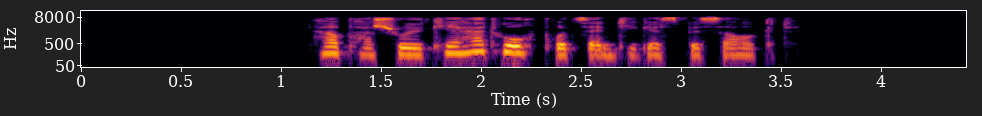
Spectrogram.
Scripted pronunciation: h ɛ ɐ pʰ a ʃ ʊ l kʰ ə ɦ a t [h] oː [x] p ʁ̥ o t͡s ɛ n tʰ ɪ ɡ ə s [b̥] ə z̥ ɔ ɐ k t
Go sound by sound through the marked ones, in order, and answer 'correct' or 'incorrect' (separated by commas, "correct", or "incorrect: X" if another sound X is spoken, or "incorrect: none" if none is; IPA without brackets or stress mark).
correct, correct, correct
